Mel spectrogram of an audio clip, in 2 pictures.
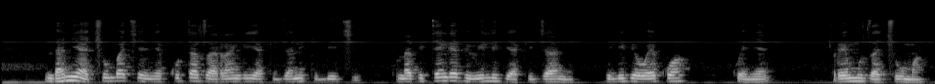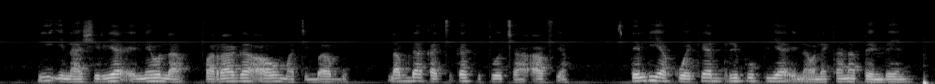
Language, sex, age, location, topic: Swahili, male, 25-35, Nairobi, health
